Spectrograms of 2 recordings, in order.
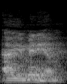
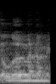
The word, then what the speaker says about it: aluminium: How do you pronounce it? Aluminium.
